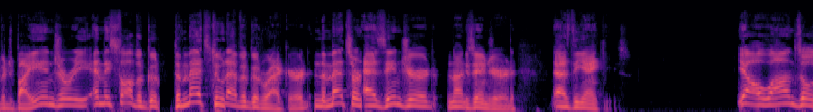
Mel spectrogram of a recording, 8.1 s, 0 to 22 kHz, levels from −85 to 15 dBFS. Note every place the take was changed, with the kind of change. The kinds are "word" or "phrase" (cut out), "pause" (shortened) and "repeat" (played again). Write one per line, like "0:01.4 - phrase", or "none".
0:01.6 - word
0:02.2 - word
0:03.1 - word
0:03.6 - word
0:04.7 - word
